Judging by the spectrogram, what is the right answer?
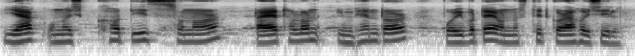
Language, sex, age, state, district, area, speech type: Assamese, male, 30-45, Assam, Dhemaji, urban, read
